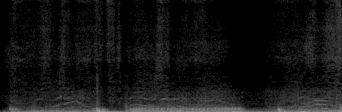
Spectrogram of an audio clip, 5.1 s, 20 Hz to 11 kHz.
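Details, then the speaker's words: Wuling Zhiguang EV in cold weather (6 °C): loud, drawn-out creaks and squeaks front and rear whenever the steering is turned. Source is unknown; the owner suspects rubber bushings and pads hardened by the cold rubbing on metal. "一打方向，前后全响，也不知道是哪里响，而且声音特别大。"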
